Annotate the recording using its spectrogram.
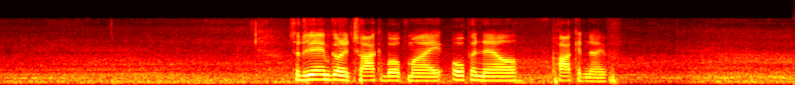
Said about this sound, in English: But I'm downtown and there's buildings in the way and lots of traffic, as you've heard.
